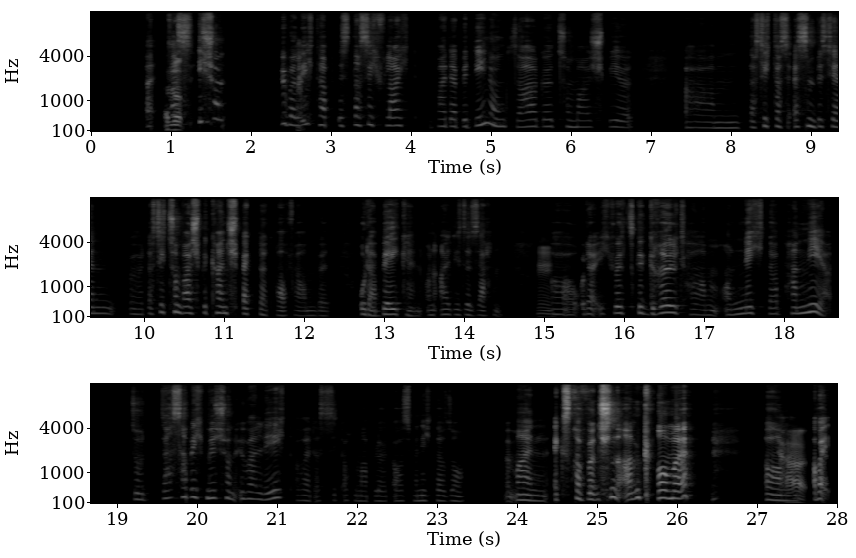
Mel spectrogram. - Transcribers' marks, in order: other noise; laughing while speaking: "ankomme"
- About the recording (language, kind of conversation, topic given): German, advice, Wie kann ich meine Routinen beibehalten, wenn Reisen oder Wochenenden sie komplett durcheinanderbringen?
